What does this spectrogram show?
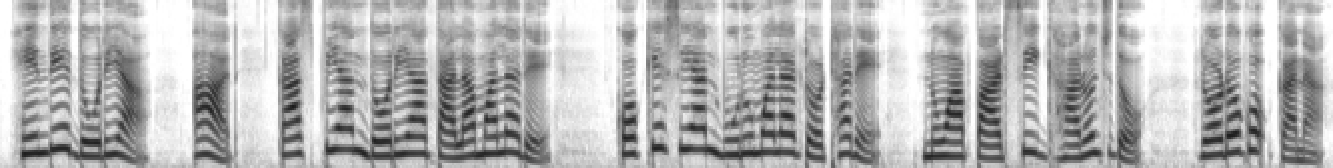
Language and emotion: Santali, neutral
